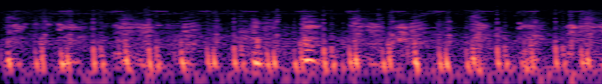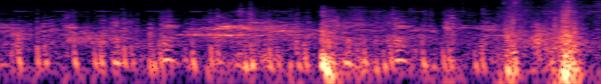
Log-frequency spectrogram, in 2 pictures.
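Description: Quick footsteps run over grass and stone.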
